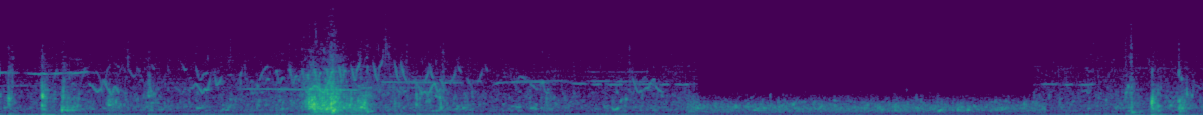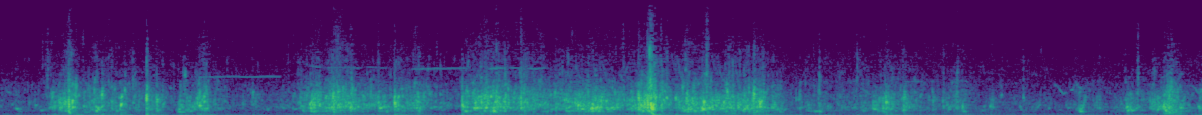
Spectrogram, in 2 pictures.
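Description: Water splashing in irregular bursts as a black bear wades and snatches salmon in a shallow river. One splash comes about two and a half seconds in and a busier run of splashing from about nine to fifteen seconds in, over the faint steady flow of the stream.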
